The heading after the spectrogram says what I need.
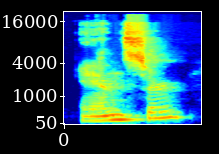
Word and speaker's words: answer: There's no W in answer, answer.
